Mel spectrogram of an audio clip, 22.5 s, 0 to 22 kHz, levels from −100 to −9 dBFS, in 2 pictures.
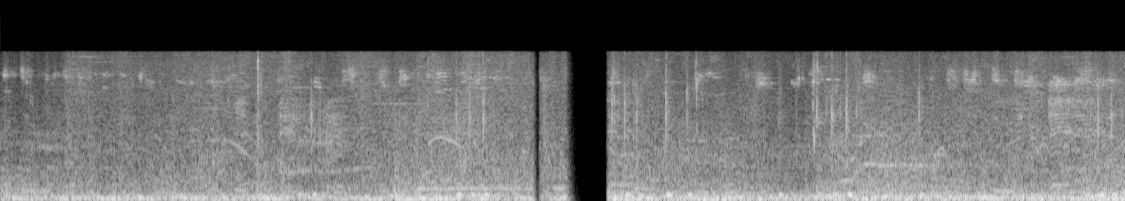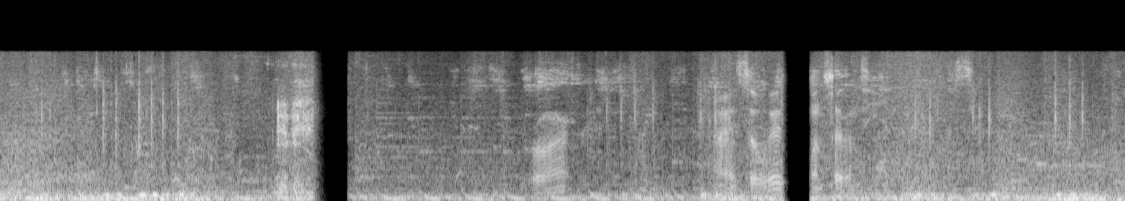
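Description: At 5.33 s a burst of packet loss removes about 60 ms. Concealment holds the last sound as a brief fading continuation, which shows as smeared, decaying energy before the waveform resumes.

At 5.65 to 6.09 s, 14.37 to 14.75 s and 19.07 to 19.37 s the sound fades into flat silence for roughly 0.3, 0.25 and 0.2 s. This is likely a long network dropout. Each appears as a decaying tail followed by a blank spectrogram band.

Throughout, nothing appears above 8 kHz, which fits a wideband call codec.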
